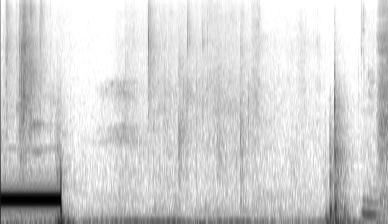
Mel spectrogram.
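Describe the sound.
Telephone line tone on a call that is rejected: a single steady, low beep lasts just over half a second and cuts off abruptly, followed by near silence and a brief faint noise at the end.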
